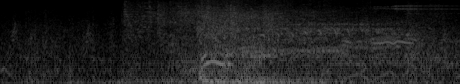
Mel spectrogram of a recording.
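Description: An electric blast crackles and zaps.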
